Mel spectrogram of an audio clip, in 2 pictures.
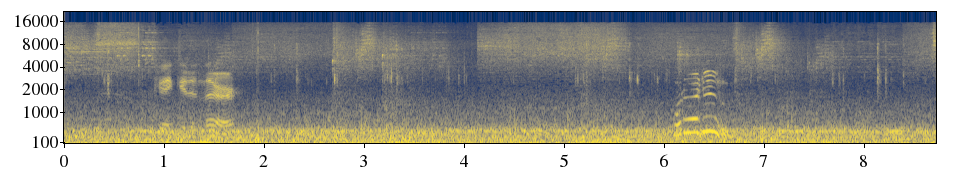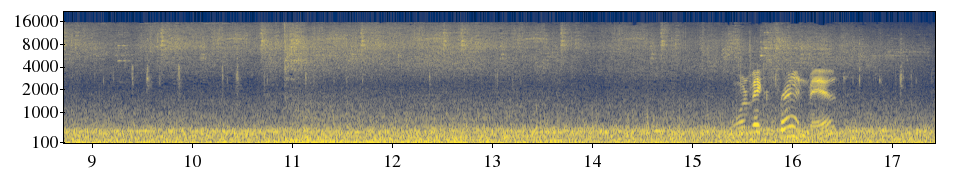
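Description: A man talks briefly into a close microphone.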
